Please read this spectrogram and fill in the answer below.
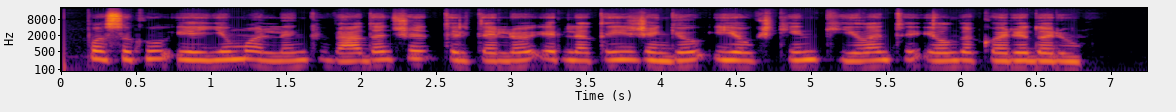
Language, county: Lithuanian, Šiauliai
